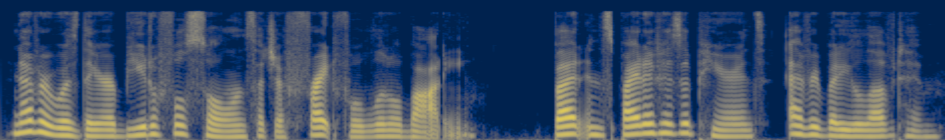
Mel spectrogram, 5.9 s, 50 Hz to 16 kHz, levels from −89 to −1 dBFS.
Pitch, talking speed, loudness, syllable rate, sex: 180 Hz, 215 wpm, -20 LUFS, 7.2 syllables/s, female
